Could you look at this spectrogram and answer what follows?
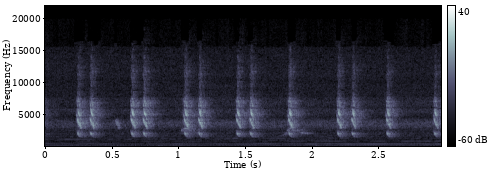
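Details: Steady train of high double ticks from a hummingbird, Washington DC, USA, roughly two and a half per second and fairly even, with low background hum and faint knocks.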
